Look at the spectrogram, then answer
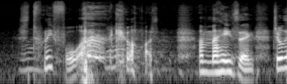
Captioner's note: laughs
